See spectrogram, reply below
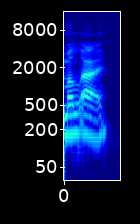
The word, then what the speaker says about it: Malay: There was a brown person, Malay. Did I pronounce her name right? M-A-L-A-Y.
